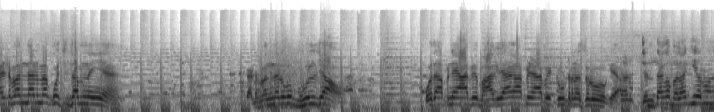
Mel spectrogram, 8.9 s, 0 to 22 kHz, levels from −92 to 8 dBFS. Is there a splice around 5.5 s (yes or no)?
no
